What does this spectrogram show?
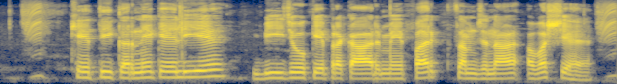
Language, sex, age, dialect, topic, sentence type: Hindi, male, 18-24, Kanauji Braj Bhasha, agriculture, statement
